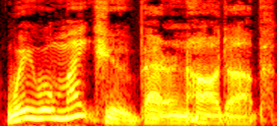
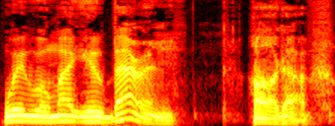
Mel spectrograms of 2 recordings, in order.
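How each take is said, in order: First: Baron Hardup is phrased together as one name. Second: It is split as barren, hard up.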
